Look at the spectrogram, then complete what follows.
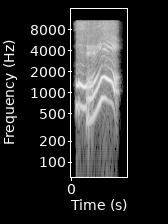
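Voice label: Vox Japanese; Annette; kingsraid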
